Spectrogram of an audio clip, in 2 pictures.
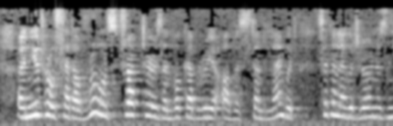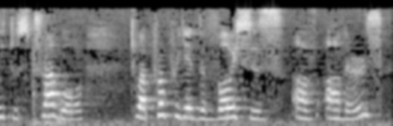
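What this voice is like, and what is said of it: Non-native accented English. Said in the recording (French): “sorry for my English accent, my bad English accent”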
